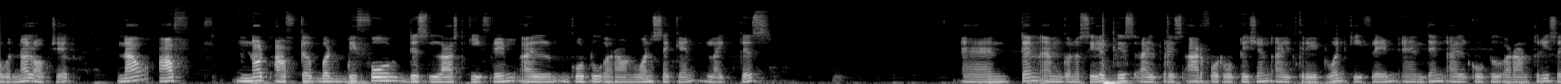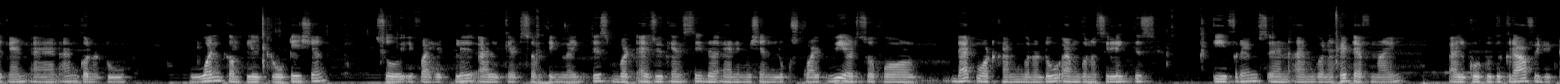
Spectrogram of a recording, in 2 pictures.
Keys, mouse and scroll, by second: 2.9 =, 4.6-10.2 drag, 11.6 r, 12.9 click, 18.2 Return, 19.0 click, 19.2 space, 21.3-28.6 drag, 28.9 F9, 30.2-31.2 drag.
